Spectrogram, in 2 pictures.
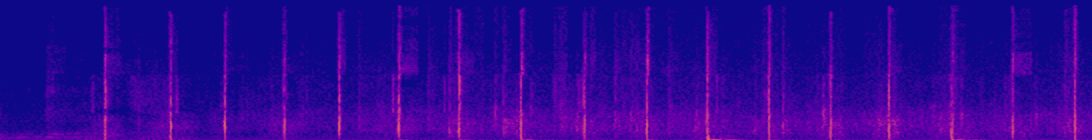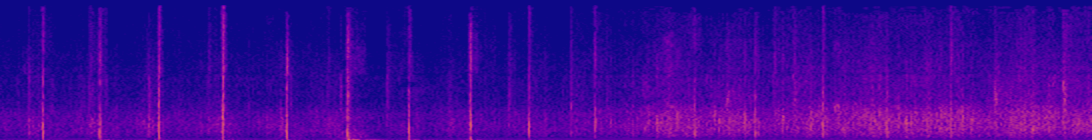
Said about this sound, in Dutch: Ik zou willen vragen of iedereen wil gaan staan, zodat een groot applaus jullie deel kan vallen.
